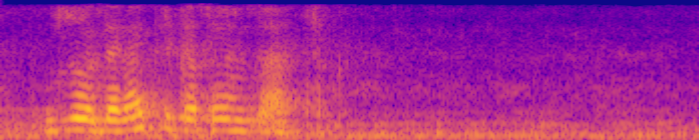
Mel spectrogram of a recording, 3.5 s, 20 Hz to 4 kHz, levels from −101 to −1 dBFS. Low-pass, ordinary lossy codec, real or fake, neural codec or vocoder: 3.6 kHz; AAC, 16 kbps; fake; codec, 24 kHz, 6 kbps, HILCodec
